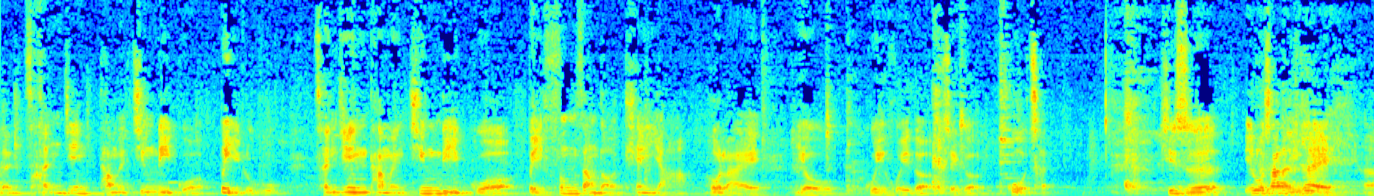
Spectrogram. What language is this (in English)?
Chinese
